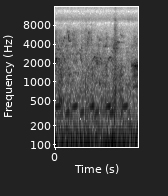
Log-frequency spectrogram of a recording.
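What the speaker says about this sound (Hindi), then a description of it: "परिंदों के चहचहाने की आवाज़ें" Several birds chirp and call lightly across a rural village morning in a garden setting, a steady mix of small tweets over a soft outdoor background.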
